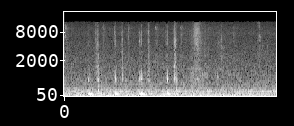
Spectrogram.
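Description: Typing on a computer keyboard while entering a line of code: many soft, quiet keystroke clicks in an uneven rhythm, heard alone without talk.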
